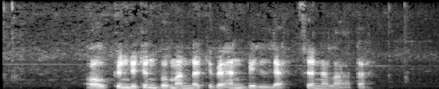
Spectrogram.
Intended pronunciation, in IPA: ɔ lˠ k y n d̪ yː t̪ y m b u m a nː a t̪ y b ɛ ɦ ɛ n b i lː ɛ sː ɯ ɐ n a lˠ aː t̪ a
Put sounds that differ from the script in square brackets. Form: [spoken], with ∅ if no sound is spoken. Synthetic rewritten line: ɔ lˠ k y n d̪ [y] t̪ y [n] b u m a nː a t̪ y b ɛ ɦ ɛ n b i lː ɛ [s] ɯ ɐ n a lˠ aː t̪ a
